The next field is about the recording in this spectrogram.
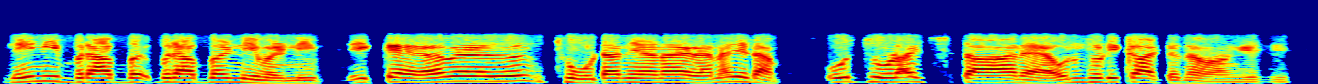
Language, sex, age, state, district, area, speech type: Punjabi, male, 18-30, Punjab, Ludhiana, rural, conversation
